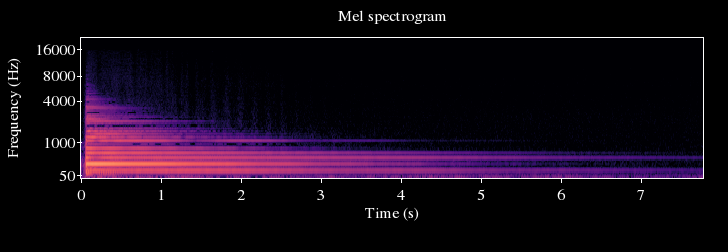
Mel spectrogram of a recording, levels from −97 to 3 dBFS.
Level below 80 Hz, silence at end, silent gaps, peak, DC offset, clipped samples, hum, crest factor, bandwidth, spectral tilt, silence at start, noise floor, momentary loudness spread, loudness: -66 dBFS; 3.4 s; none; -12 dBFS; under 0.1%; under 0.1%; none; 20 dB; 4.9 kHz; -9 dB/octave; 0.05 s; -70 dBFS; 27 LU; -30 LUFS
